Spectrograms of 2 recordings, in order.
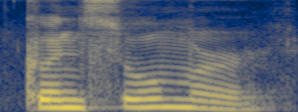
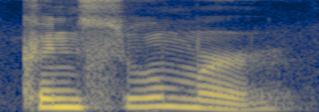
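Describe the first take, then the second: The two takes are said the same way.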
